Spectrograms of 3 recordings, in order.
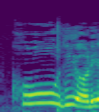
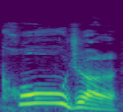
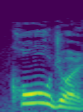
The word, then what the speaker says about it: cordial: 그래서 제가 미리 좀 여러분한테 소개하려고 써놨는데, 여기에 코디얼이 아니고 보통 발음은 cordial, cordial 이렇게 발음해요.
